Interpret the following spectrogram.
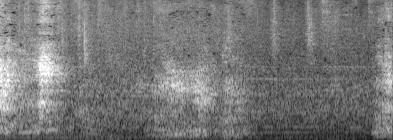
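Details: Labrador retriever puppies from a B litter playing together indoors; short high yaps and squeaky barks come in bursts, with scuffling between them.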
